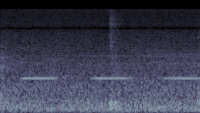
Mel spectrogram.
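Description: Repeating electronic beep, one steady tone switching on and off about one and a half times a second, three beeps in all. There is a faint click about a second in.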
